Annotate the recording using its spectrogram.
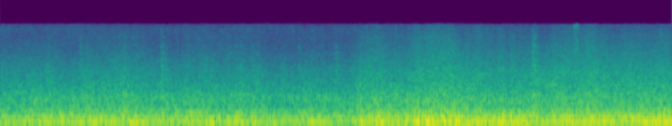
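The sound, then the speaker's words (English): Strong wind from the Southern Ocean roars steadily across an open, exposed island by Adelaide's main power station, making the power lines sing and buffeting the microphone with a dense low rumble that swells louder about halfway through. No voices are heard. “The day we visit the plant, a great wind has sprung up from the Southern Ocean, chasing clouds across the island and making the power lines sing.”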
